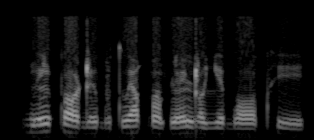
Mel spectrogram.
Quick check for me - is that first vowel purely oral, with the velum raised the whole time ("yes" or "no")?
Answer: no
